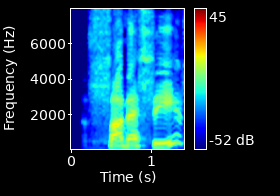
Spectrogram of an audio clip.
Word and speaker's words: Llanelli: Well, congratulations on the pronunciation, boyo. Get that tongue up in the roof of your mouth. – I watched Ivor the Engine as a kid. – Llanelli, Llanelli Bach.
